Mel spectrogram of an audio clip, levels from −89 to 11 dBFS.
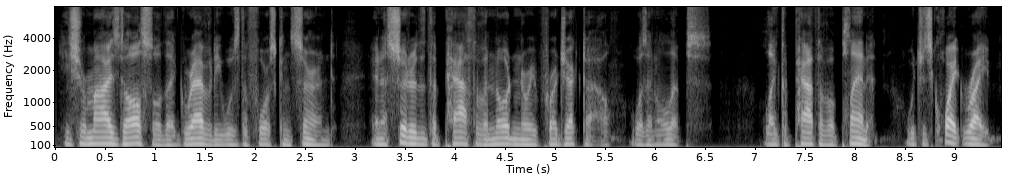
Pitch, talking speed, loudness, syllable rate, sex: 110 Hz, 190 wpm, -20 LUFS, 6.4 syllables/s, male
